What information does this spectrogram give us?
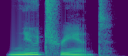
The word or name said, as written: nutrient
